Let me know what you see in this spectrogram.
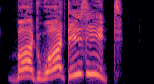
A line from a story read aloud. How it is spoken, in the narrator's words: they cried in despair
